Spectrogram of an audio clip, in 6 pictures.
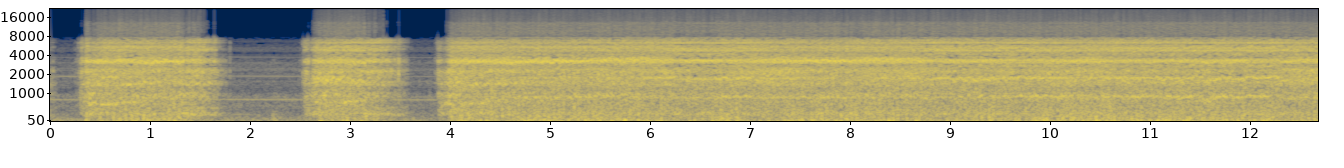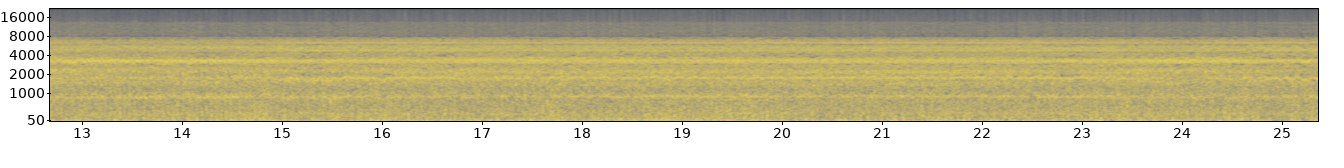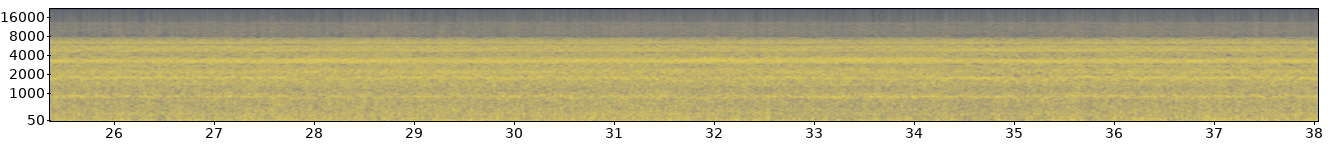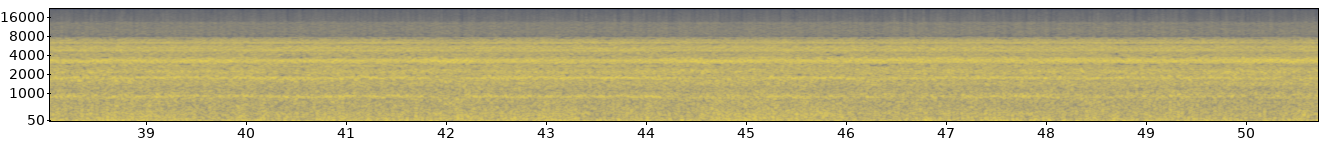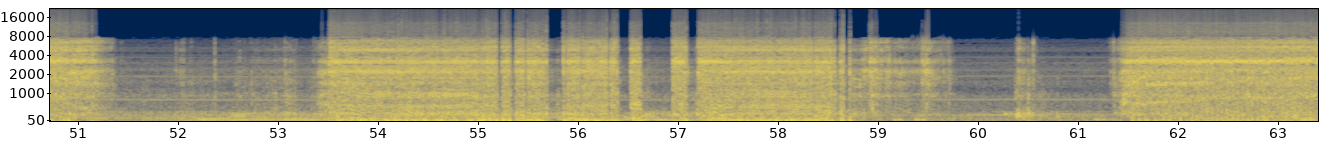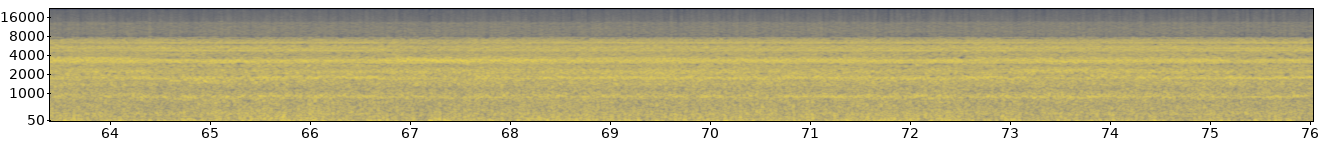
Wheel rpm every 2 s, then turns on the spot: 90, 40, 160, 220, 220, 220, 220, 220, 230, 230, 230, 230, 220, 230, 230, 230, 220, 230, 230, 230, 230, 230, 230, 230, 230, 120, 10, 10, 20, 20, 30, 200, 220, 220, 230, 230, 230, 220.
52-60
